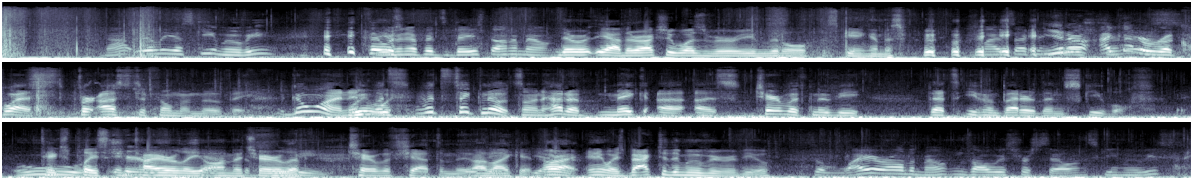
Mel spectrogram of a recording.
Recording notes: It was windy and snowing so if you hear noise in this episode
